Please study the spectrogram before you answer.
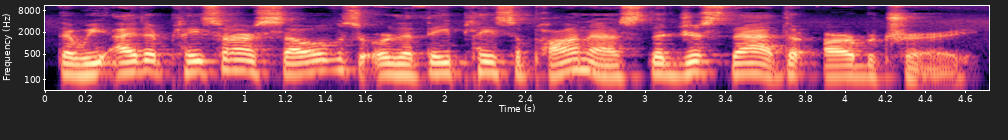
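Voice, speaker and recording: With lively intonation and a slightly high pitch, a man from Texas chats at a normal pace. He's thoughtful, often restarts his sentences, and keeps asking "right?"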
